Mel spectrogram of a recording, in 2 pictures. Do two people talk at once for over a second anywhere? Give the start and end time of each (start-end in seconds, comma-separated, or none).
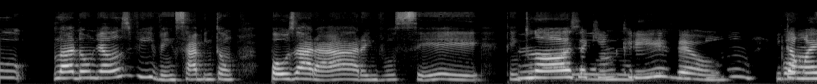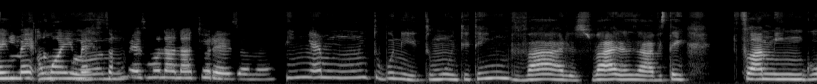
5.1-6.4, 7.8-9.5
